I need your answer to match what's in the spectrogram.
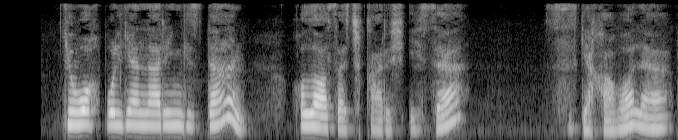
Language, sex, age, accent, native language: Uzbek, female, 19-29, Samarqand, Uzbek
